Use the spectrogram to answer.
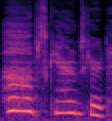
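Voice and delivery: small, high frightened voice; high-pitched, timid retelling of fright; acted scared. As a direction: shrink back in mock fear. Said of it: "and I'm like".

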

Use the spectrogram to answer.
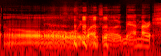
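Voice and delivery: low, soft, timid worry; shy toddler voice. Retold or imitated. Daughter shrinking from the hug, low and soft. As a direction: whimper out a child's reluctance. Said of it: "And she'd be like".

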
